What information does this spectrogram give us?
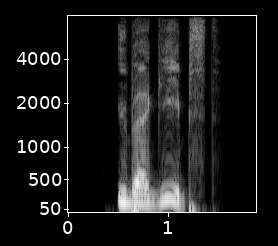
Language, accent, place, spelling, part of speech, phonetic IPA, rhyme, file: German, Germany, Berlin, übergibst, verb, [ˌyːbɐˈɡiːpst], -iːpst, De-übergibst.ogg
- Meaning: second-person singular present of übergeben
